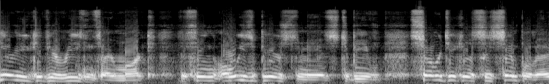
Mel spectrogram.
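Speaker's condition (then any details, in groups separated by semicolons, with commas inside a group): No condition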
